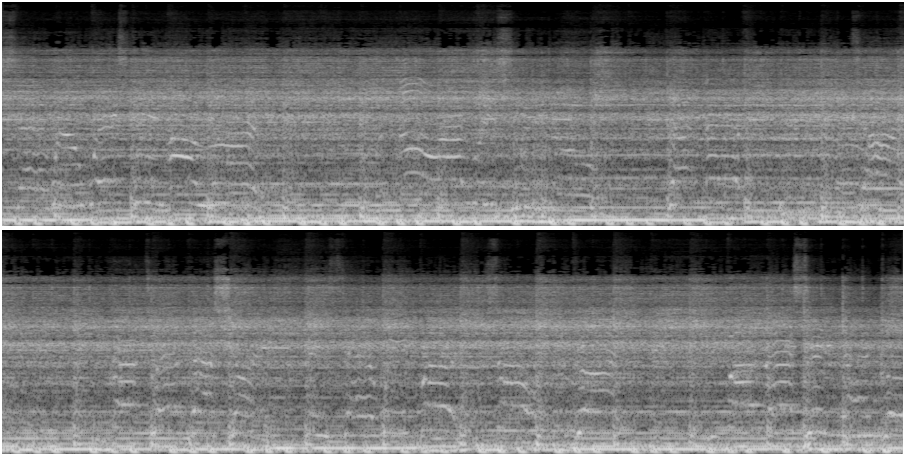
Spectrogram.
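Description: Pop-punk band playing live: loud distorted electric guitars, bass and drums, with a singer's voice over the top.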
